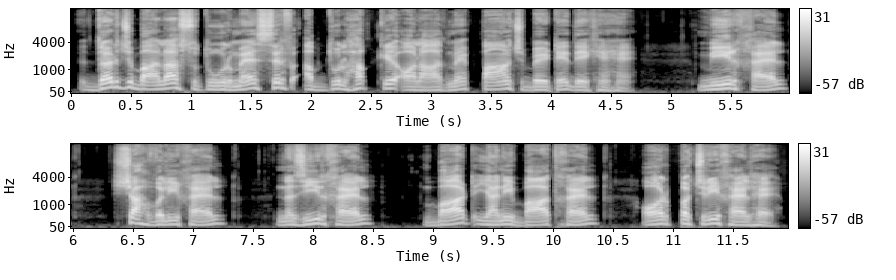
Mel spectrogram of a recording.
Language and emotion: Urdu, neutral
